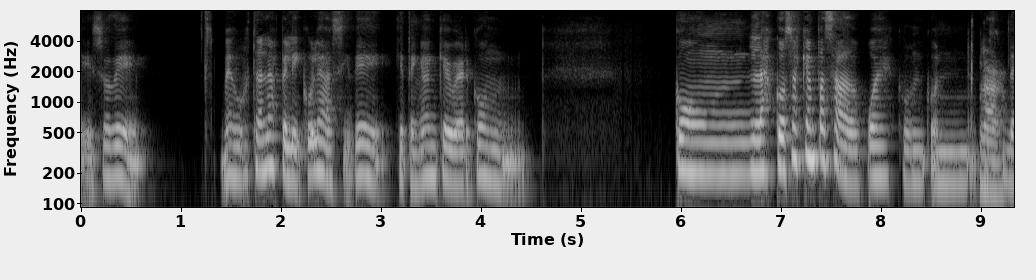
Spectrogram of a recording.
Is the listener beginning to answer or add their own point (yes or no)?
no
